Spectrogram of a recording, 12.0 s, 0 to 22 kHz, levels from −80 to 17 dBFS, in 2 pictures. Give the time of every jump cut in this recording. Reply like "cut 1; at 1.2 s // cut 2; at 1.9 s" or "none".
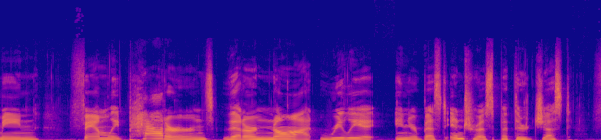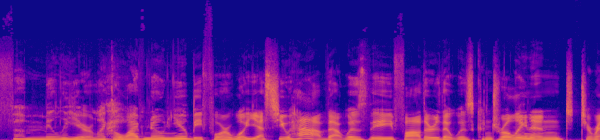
cut 1; at 2.2 s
